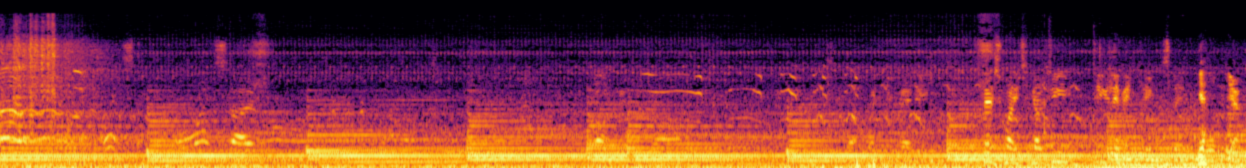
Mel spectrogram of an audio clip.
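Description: Background music: sustained electronic chords that change about every second and a half, over a low rumble.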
